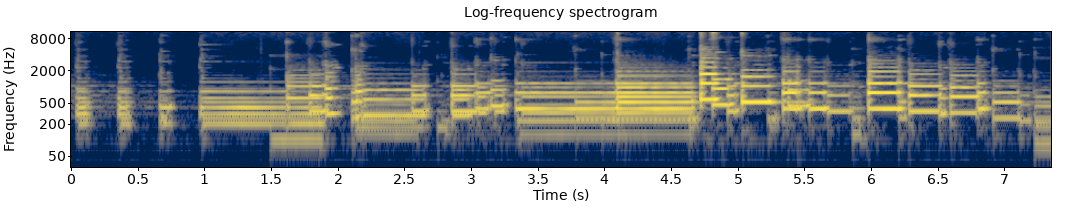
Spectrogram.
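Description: Background music played on an electric-piano-like keyboard: short notes, then a run of held chords, then quicker notes again.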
